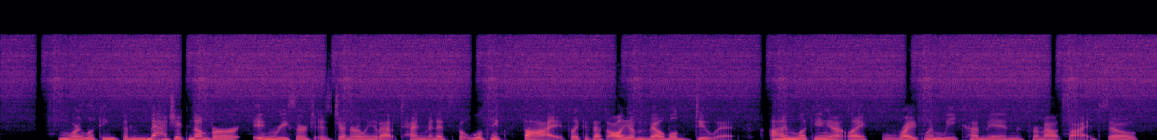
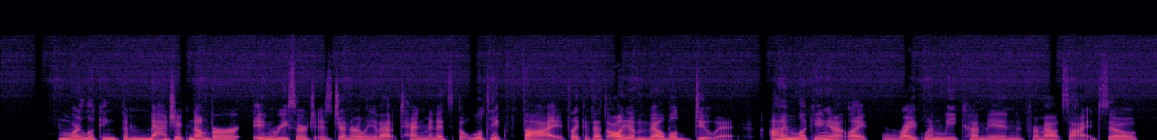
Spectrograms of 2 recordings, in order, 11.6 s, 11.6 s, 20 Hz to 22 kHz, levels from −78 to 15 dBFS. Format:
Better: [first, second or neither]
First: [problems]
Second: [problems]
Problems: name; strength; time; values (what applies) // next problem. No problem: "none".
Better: second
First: hiss; loud; throughout; 6 dB below the speech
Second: hiss; faint; throughout; 25 dB below the speech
